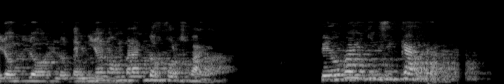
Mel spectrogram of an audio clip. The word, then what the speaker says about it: Volkswagen: Y la W se pronuncia B corta. Volkswagen.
